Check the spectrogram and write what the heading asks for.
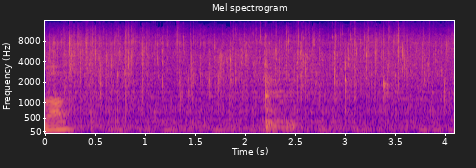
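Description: Battered catfish nuggets deep-frying in hot peanut oil: a steady crackling sizzle. A single sharp click stands out about two seconds in.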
